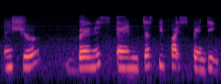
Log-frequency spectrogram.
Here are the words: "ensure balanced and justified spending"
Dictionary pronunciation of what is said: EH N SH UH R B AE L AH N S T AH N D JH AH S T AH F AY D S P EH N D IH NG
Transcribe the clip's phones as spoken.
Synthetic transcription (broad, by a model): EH N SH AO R B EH N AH S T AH N JH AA S T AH F AY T S P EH N D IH NG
